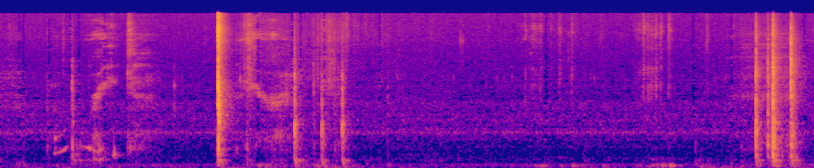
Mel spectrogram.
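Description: Scissors snipping through a strip of fabric trim, two quick cuts near the end, after a few sharp clicks and taps of craft supplies being handled.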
